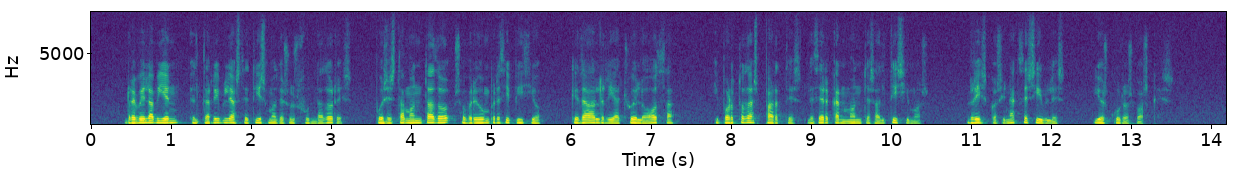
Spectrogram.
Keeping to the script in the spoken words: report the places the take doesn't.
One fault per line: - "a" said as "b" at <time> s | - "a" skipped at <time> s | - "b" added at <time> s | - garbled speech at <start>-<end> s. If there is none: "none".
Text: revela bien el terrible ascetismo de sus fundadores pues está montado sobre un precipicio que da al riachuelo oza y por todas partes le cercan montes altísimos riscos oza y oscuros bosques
- "oza" said as "inaccesibles" at 11.4 s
